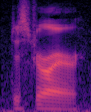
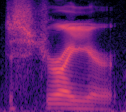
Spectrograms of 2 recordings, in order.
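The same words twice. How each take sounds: First: The word is said quickly and slightly fumbled. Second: The word is said at a normal, careful pace. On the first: The speaker calls it wrong. "when I say it fast" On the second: The speaker calls it right. "when I say it like that, it's normal"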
